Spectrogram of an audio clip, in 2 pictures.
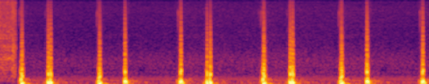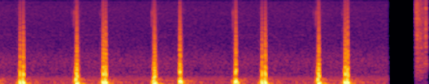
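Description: Heartbeat sound effect: pairs of low thumps, lub-dub, about one pair a second, over a steady low hum.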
